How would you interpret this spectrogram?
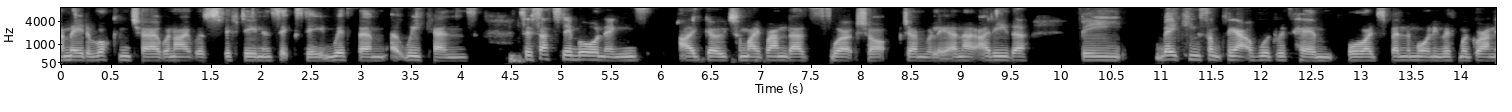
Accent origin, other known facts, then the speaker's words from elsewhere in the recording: Cambridge, East of England, United Kingdom; also born or lived in Oxfordshire; I grew up in Cambridge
